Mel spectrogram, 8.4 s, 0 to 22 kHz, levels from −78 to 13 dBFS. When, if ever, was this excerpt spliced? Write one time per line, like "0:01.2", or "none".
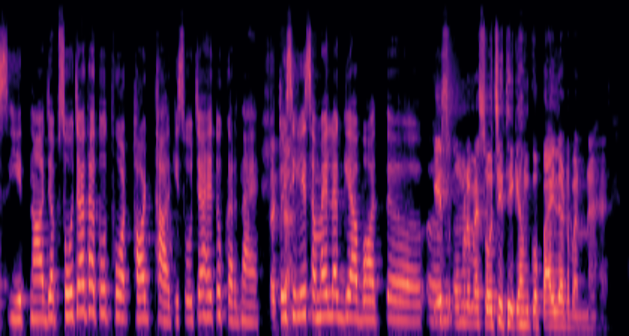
none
